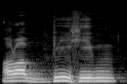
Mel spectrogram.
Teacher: র উপর জবর আছে আওয়াজটা মোটা করে পড়তে হবে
